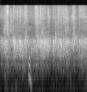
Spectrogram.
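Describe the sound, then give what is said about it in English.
A round of applause from an audience honoring a footballer: dense, continuous clapping held at an even level throughout. “I think that deserves a round of applause.”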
